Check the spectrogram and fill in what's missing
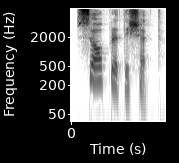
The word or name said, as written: प्रतिशत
